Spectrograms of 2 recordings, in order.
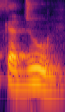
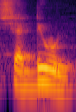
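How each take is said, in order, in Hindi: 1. यह कठोर 'sk' ध्वनि से शुरू होता है। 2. यह कोमल 'sh' ध्वनि से शुरू होता है। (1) "पहला तो अमेरिकन प्रोनाउंसिएशन इसका है" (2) "अगर मैं ब्रिटिश प्रोनाउंसिएशन की बात करूं"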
